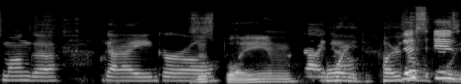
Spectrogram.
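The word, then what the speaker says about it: Blame!: apparently the intended pronunciation is blame, but it's fucking spelled with an E.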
